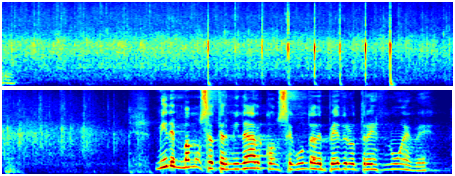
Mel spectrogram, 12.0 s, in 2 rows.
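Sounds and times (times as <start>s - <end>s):
sharp louder rhythmic claps: 0.0s - 7.6s
audience applause: 0.0s - 7.7s
speech: 8.0s - 11.9s.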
